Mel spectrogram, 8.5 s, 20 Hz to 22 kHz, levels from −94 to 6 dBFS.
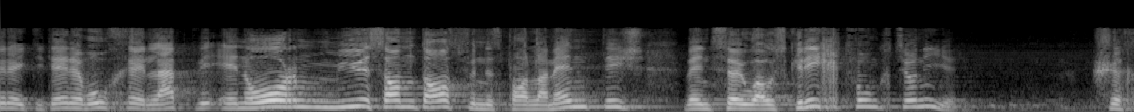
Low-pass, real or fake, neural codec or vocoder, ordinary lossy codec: none; real; none; none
